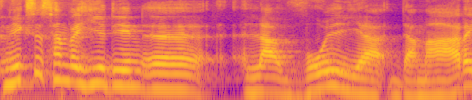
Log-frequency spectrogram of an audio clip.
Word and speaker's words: La Voglia d'Amare: haben wir hier den lavolia damare jetzt habe ich das endlich mal richtig ausgesprochen ich habe das nämlich vorher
